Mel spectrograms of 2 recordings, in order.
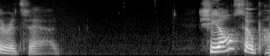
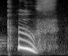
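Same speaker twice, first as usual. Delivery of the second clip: mock poof; 13 semitones higher, 7 dB louder than usual. Balloon bursting sound effect.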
